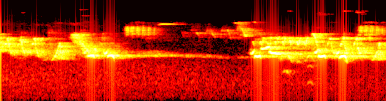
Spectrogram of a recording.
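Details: House wren singing as it builds a nest: a rich gurgling phrase of fast high notes trailing into a thin descending tail, then a second dense chattering burst.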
